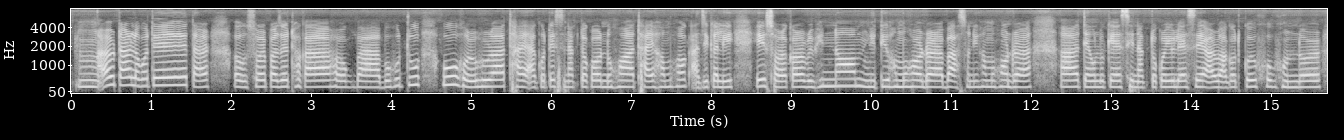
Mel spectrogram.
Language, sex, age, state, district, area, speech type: Assamese, female, 18-30, Assam, Charaideo, rural, spontaneous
